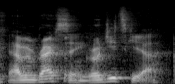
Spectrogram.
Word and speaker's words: Grodziskie: I did notice that there is, like, a preferred German word pronounced Grätzer. Grätzer. So that's a little bit easier to look and see. It's as opposed to Grodzicka.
